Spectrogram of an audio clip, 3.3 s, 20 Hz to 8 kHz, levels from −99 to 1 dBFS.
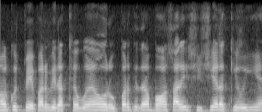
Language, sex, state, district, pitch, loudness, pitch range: Hindi, female, Chhattisgarh, Raipur, 200 Hz, -15 LUFS, 190-205 Hz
